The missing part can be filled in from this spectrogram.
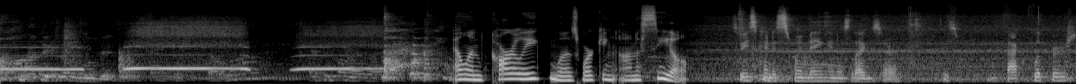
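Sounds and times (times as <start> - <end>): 
carved wooden airplane-shaped whistle blown in long breathy blasts: 0.0 - 4.0
speech: 4.6 - 10.7.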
